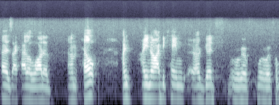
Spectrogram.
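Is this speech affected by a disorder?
Yes: stuttering; chronic developmental stuttering, onset about age 3 to 3.5 per parents, not outgrown, persisted into adulthood; still stutters, describes it as a communication disability, avoids answering unknown phone calls; here repeated words, prolonged sounds.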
